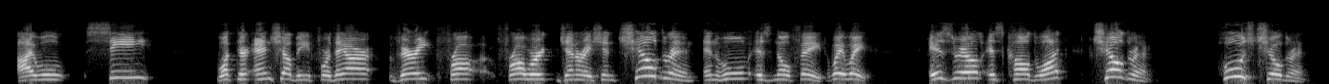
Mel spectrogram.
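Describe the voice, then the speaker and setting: This man uses a raised, projected voice at an extremely high pitch, with an animated tone, lively intonation and a bright, sharp tone, all at a fairly slow pace. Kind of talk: bible teaching. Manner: loud.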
